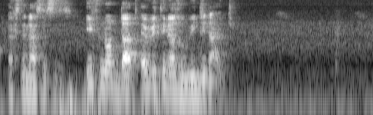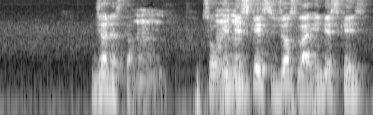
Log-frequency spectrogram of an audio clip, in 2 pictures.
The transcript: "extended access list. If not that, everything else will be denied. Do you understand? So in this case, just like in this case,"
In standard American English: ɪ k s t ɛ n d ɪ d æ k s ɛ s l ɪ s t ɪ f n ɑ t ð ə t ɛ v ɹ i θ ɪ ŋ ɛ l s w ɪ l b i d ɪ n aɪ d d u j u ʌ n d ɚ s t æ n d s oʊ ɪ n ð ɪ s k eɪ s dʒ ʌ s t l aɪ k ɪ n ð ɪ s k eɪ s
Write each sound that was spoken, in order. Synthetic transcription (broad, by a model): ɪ k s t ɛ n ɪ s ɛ s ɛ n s ɪ f n ɑ t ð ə t ɛ v ɹ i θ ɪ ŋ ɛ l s w ɪ l b i d ɪ n aɪ d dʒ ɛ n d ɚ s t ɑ s oʊ ɪ n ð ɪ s k eɪ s dʒ ʌ s t l aɪ k ɪ n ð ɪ s k eɪ s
